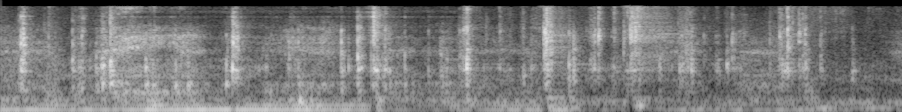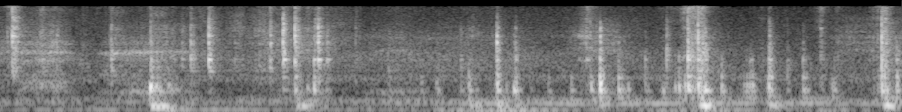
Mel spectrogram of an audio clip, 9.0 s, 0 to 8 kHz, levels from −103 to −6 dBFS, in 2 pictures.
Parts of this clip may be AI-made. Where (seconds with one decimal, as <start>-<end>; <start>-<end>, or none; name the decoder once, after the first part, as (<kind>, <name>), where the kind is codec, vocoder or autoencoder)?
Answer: 0.6-2.3 (codec, HILCodec)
